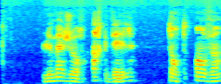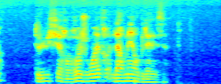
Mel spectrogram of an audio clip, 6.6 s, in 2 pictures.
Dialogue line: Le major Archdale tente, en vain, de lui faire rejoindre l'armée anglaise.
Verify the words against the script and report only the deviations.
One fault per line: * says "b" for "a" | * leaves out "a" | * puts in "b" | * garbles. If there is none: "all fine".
all fine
